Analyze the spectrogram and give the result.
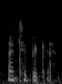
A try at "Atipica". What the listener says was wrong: Atipica. Atipica. Not atypical, but Atipica.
